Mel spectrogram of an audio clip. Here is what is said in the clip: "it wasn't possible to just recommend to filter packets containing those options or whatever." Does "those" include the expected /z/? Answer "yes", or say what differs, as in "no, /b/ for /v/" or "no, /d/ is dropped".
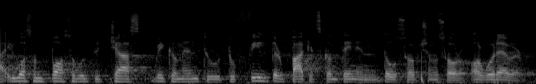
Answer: no, /s/ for /z/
